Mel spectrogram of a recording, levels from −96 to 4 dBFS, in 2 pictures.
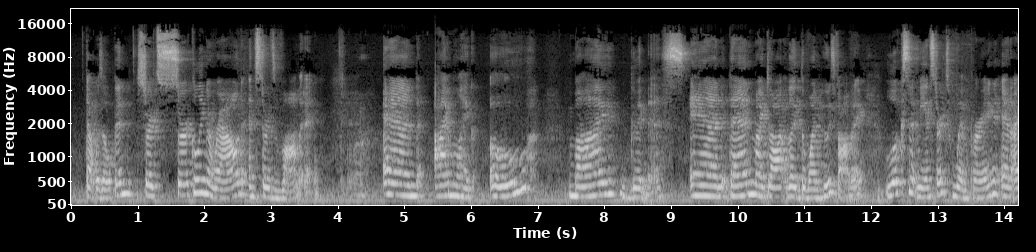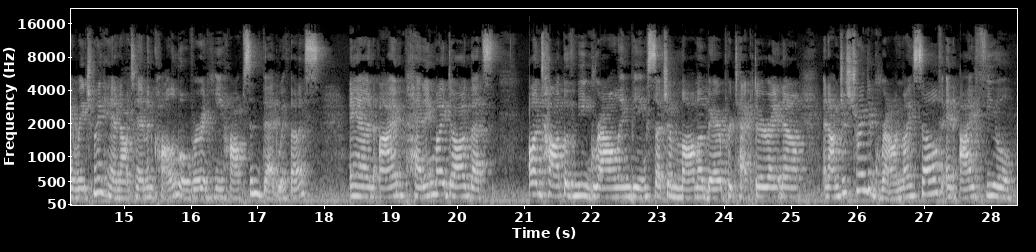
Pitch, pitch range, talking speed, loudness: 200 Hz, 185-230 Hz, 165 wpm, -18 LUFS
